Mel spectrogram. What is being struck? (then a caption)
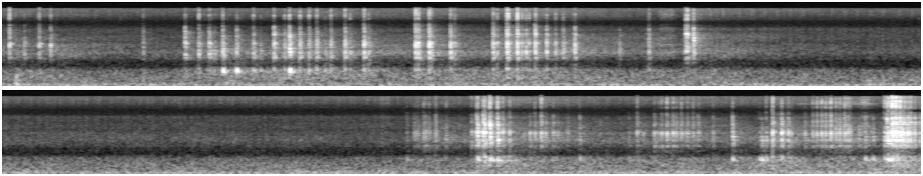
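Perforated metal microphone grille. A thin green stick taps and scratches the perforated, hollow metal grille of a round black USB microphone of the Snowball type, which sits on a small tripod. Bursts of bright, crisp scratching and clicking come in clusters in the first three and a half seconds and again near the end, with a quiet hiss between them.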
